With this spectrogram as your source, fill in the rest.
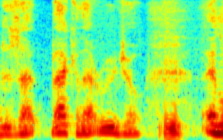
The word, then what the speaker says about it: Rujo: Rujo, pronounced Ru, R-O-O-Ho, H-O, is the Spanish word for roar.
